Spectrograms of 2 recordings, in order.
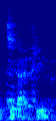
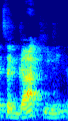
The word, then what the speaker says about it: Takagi: Takagi. Yes, Takagi. I've been saying it wrong the whole time. Yes, you have. I've been saying Tagaki instead of Takagi.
